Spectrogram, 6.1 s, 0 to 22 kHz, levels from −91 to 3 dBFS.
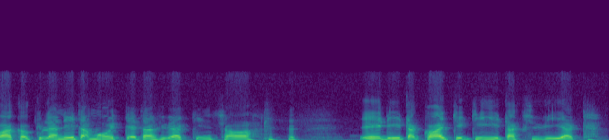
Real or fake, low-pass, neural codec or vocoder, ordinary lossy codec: real; 10.8 kHz; none; none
